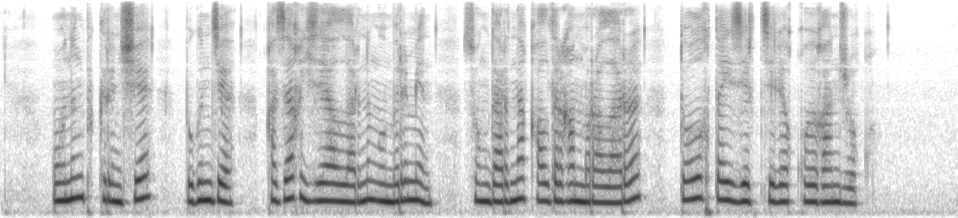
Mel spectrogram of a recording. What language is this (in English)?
Kazakh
